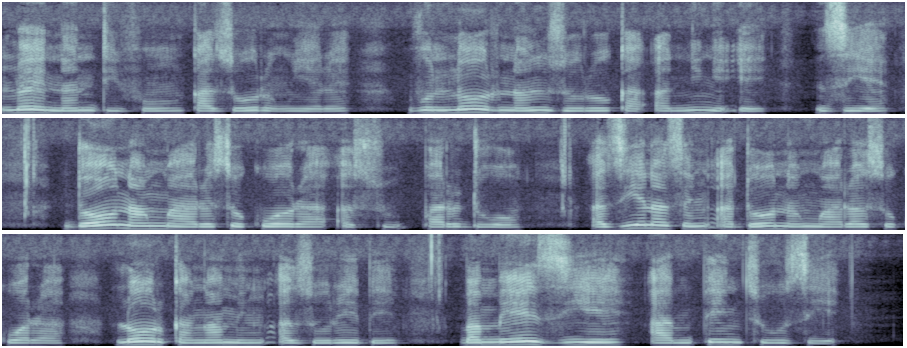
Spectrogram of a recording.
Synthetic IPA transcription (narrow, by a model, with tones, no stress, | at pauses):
lɔ˦ɛ˨na˦n˦di˨vʊ˨˦ŋka˨zʊ˦ɾɪ˨ŋʷi˨ɛ˨ɾɛ˦ | vʊ˨nlo˦ɾɪ˨na˦n˦zo˨ɾo˦ka˨ʔa˨ni˦ŋe˨ʔe˨ | zɪ˨ɛ˦ | dɔ˦na˨˦ŋ͡maː˨ɾɪ˦so˦kʊ˦ɔ˦ɾa˦a̰˨su˨k͡pa˨ɾɪ˦dʊ˨˦ɔ˦ | a̰˨zi˦ɛ˦na˦sɪ˦ŋa̰˨dɔ˦na˨˦ŋ͡maː˨ɾa˦so˦kʊ˦ɔ˦ɾa˨ | lo˦ɾɪ˨ka˨ŋa˦mɪ˦ŋa˨zo˨ɾe˦˨be˦ | ba˨meː˦zi˦e˦ | a˨m˨pe˦n˦tʰu˦zɪ˨ɛ˨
